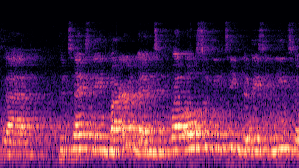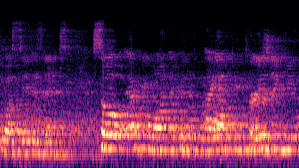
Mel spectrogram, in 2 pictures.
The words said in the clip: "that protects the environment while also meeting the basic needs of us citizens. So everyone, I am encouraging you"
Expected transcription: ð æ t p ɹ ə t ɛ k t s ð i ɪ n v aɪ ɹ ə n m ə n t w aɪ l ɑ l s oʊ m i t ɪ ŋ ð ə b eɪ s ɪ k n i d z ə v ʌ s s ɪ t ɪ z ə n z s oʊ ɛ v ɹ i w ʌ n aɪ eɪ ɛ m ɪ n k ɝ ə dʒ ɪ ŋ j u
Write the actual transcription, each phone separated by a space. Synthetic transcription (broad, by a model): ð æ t p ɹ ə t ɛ k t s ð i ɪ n v aɪ ɹ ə n m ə n t w aɪ l ɑ l s oʊ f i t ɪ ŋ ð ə b eɪ s ɪ k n i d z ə w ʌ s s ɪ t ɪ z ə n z s oʊ ɛ v ɹ i w ʌ n aɪ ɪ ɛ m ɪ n k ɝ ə dʒ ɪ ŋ j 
